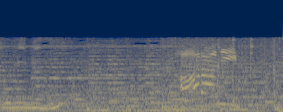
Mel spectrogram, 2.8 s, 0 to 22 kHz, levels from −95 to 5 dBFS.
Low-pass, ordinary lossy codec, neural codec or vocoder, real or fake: 5.4 kHz; none; none; real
